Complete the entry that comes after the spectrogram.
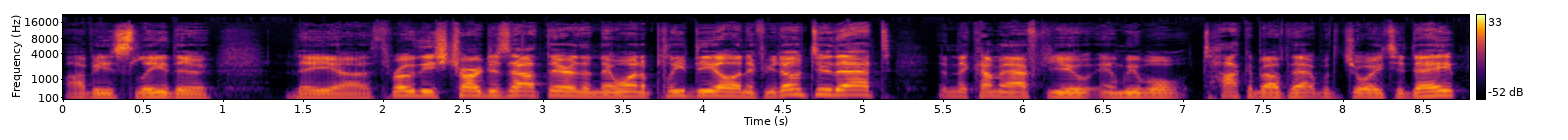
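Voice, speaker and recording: A man hosting an interview podcast, explaining things in a measured way, with halting restarts as he sets up his guest. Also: on the high side, steady tone, a bit bright, clean tone, dry recording, studio quality. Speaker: podcast host. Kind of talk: casual interview.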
